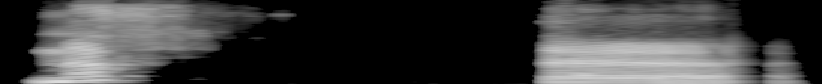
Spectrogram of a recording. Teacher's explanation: त जो है बारीक पढ़े जाने वाला हुर्फ है, इसको जो है मोटा नहीं पढ़ना।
